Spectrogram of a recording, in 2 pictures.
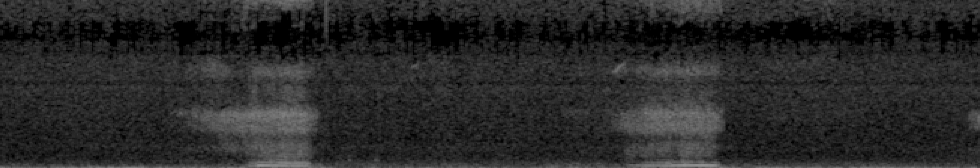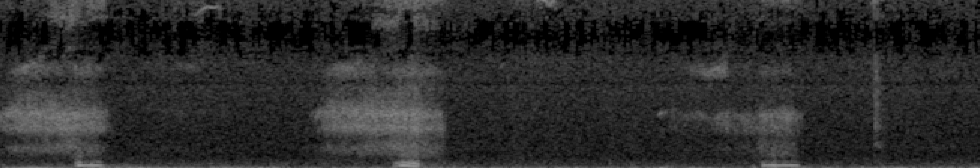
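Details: A sleeping five-month-old Scottish Fold kitten with a heart condition snores softly: five short, breathy snores with a faint nasal tone, about every two and a half seconds, in a quiet room.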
